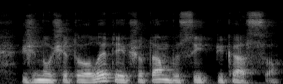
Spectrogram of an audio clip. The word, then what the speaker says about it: Пікассо: туалети якщо там висить Пікассо Я кажу то Пікассо то Пікассо Мені більш до вподоби французька вимова з наголосом на останній склад але вам можливо до вподоби більш Комуністична вимова Пікассо І от вони Так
